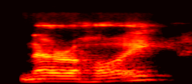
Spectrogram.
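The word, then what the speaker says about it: Ngauruhoe: I think Josh will not know how to pronounce it. It's Maori name, Narahoi.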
